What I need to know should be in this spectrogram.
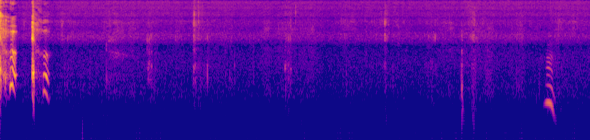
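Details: An adult cough: a quick burst of three harsh coughs, then quiet room noise with faint clicks and one short voiced sound near the end.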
